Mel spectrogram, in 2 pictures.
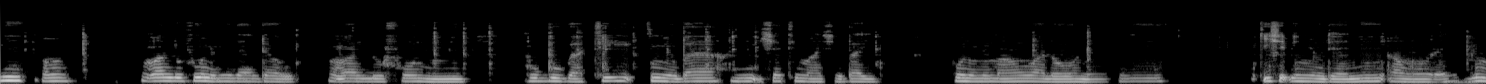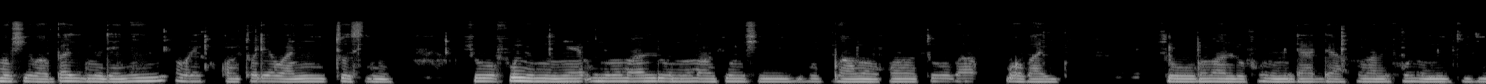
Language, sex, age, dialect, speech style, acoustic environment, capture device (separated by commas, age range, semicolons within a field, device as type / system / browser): Yoruba, male, 25-34, Nigeria - Kano, relaxed, silence, mobile / Android / Chrome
